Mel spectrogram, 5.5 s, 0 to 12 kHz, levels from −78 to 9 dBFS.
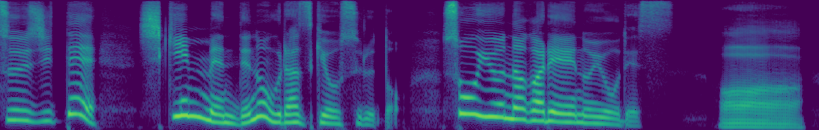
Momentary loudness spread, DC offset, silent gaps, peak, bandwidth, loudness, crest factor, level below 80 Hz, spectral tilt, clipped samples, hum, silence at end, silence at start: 15 LU; under 0.1%; none; 0 dBFS; 12 kHz; -15 LUFS; 16 dB; -56 dBFS; -4 dB/octave; under 0.1%; none; 0.15 s; 0 s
